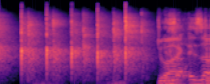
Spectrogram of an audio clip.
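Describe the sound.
About six sharp hand claps in a steady, moderately quick rhythm, each a crisp slap, before a voice starts talking right after the clapping stops.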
